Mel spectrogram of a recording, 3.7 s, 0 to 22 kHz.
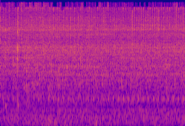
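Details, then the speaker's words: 2018 Hyundai Accent 1.4 with idle going up and down and stalling: petrol engine idles unevenly, stumbling from ignition coils leaking spark; three of four coils misfiring strongly, only number two good; all four coils replaced. Ignition misfire rough idle. "Ay number two lang yung walang ano walang misfire pero yung tatlo talagang Ang lalakas ng misfire mga boss"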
